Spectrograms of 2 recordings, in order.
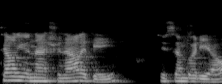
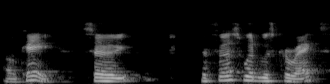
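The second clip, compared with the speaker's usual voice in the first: ordinary talk, nothing marked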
